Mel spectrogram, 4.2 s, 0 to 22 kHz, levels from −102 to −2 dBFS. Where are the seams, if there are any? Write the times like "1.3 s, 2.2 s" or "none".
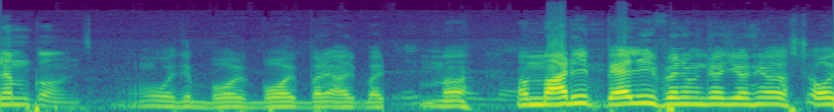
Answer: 1.9 s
